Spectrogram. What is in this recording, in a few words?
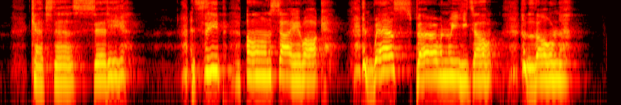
processed vox solo; mic positioning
